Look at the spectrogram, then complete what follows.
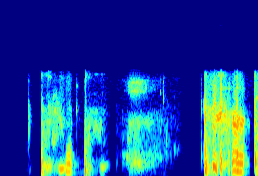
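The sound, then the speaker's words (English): A woman gives a few deliberate, theatrical stage coughs for emphasis: two sharp bursts, a softer breathy throat sound, then a louder double cough to finish. “She is emphasizing what she thinks and feels right now by a stage cough.”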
